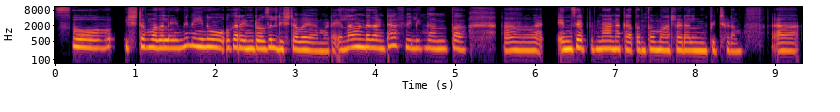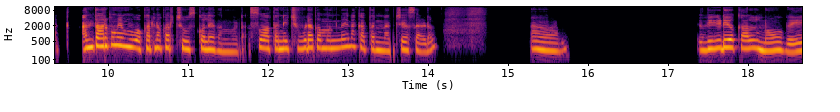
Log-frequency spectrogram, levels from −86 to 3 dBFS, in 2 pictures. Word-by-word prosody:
So 325 - 0 0.7
ఇష్టం 310 +3 0
మొదలైంది. 280 +1 +3
నేను 310 -1 +5 0.2
ఒక 290 - -2
2 265 0 +3
రోజులు 275 +2 +2
డిస్టర్బ్ 245 0 0
అయ్యానమాట. 225 -1 -3
ఎలా 270 +3 0
ఉండేదంటే 290 -1 +2
ఆ - - -12
ఫీలింగ్ 275 -1 -4
అంతా 265 +1 -2 0.6
ఆహ్, 235 -1 -2 0.3
ఎంత 255 +1 +6
సేపున్నా 265 -2 +1
నాకతనితో 240 -1 -2
మాట్లాడాలనిపిచ్చడం. 230 -1 -2 0.5
ఆహ్, 220 -1 -5 0.4
అంతవరకు 335 +4 +6
మేము 330 -2 +5
ఒకరినొకరు 280 +1 -2
చూసుకోలేదనమాట. 245 -6 -2 0.2
సో - - -3
అతన్ని 265 0 0
చూడక 285 +2 0
ముందే 275 +3 -1
నాకతను 250 -6 -3
నచ్చేశాడు. 230 0 -5 1.3
ఆ! - - 0 2.2
Video 280 +3 +5
call 275 0 +1 0.2
no 220 - -1 0.2
way. 195 - -1
260 Hz, 110 wpm, -22 LUFS, 235-280 Hz, 2.2 s, ఎంత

